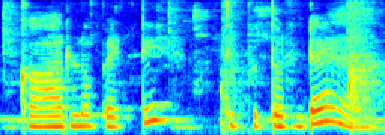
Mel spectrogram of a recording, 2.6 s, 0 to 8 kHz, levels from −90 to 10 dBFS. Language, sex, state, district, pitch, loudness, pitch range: Telugu, female, Andhra Pradesh, Annamaya, 215 Hz, -17 LUFS, 200-240 Hz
